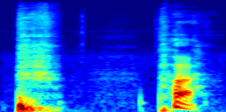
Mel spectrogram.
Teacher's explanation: it's a sharp exhalation of air with a p sound at the beginning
